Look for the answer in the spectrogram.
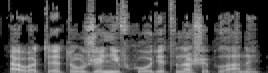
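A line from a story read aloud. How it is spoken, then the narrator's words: Menacing woman. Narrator (Russian): грозно сказала я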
